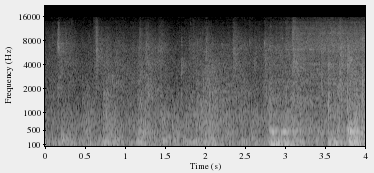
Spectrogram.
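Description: Footsteps and knocks of stools being moved and set down on a stage floor, scattered at first, with louder thuds and a short scrape near the end.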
